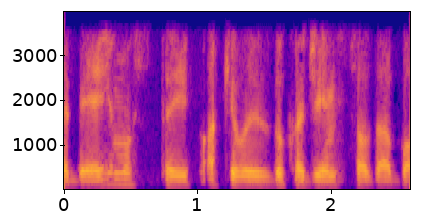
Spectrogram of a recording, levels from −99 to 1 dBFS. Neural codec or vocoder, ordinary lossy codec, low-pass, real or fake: none; AAC, 32 kbps; 3.6 kHz; real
